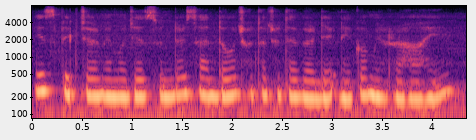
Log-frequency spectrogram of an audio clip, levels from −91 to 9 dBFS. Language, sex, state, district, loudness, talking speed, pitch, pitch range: Hindi, female, Arunachal Pradesh, Lower Dibang Valley, -12 LUFS, 205 wpm, 205 Hz, 195-215 Hz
